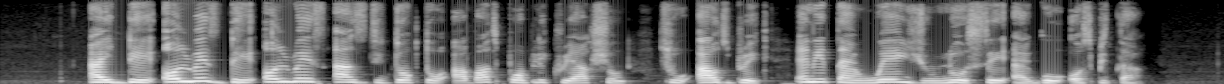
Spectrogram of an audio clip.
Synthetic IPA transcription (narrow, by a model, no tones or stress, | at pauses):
aɪdeʔɔlwezdeʔɔlwezaksdidɔk̚tɔʔabaʊtpɔblikɹiakʃɔ̃n | tʰuʔaʊtbɹek | ɛnitãɪ̃mwejunoseʔaɪɡohɔspital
